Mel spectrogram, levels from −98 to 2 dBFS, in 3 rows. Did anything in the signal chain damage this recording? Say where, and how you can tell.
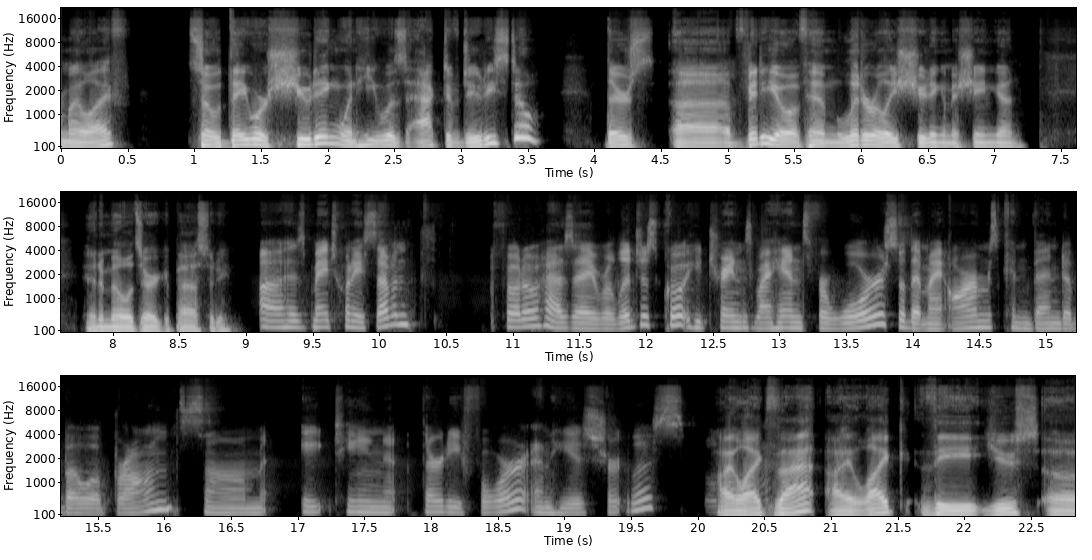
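Yes. Brief ticks and smeared hiccups break into the speech at 3.57–5.25 s and 10.07–16.15 s, a few in each stretch. These are scattered short gaps from the network: lost packets, 80 ms per stretch, holes up to roughly 40 ms, patched by continuing the preceding sound.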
